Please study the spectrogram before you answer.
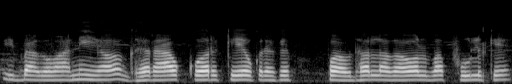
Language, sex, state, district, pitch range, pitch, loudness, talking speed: Bhojpuri, female, Bihar, Muzaffarpur, 200-215 Hz, 210 Hz, -16 LUFS, 150 wpm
